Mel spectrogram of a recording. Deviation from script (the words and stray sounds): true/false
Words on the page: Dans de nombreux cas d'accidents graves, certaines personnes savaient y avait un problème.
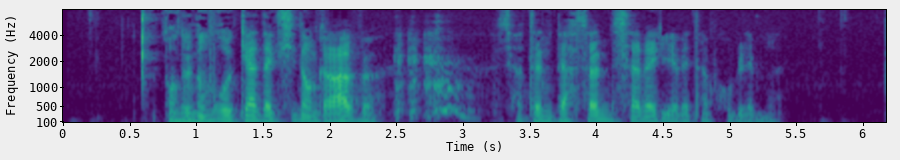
true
